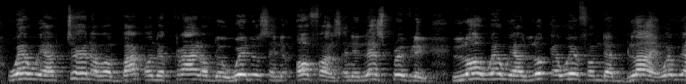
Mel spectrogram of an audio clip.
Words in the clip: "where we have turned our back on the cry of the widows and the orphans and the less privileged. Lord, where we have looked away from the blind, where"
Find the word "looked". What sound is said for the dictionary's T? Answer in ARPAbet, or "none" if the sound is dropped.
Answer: T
